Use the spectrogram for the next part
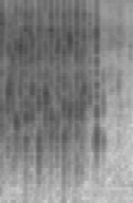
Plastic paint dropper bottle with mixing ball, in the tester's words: on entend tout de suite que c'est plus fluide. La bille, elle claque ici.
